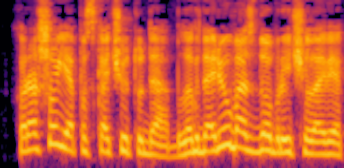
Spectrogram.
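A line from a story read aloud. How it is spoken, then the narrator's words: Exclamation. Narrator (Russian): воскликнул Монсоро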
